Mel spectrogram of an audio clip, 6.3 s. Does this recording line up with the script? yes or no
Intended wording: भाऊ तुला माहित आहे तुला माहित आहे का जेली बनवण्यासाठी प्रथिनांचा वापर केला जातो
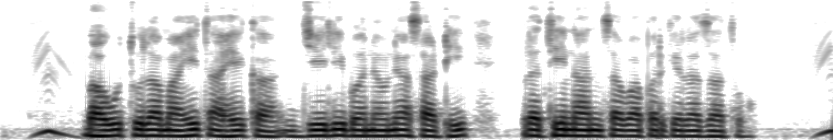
no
